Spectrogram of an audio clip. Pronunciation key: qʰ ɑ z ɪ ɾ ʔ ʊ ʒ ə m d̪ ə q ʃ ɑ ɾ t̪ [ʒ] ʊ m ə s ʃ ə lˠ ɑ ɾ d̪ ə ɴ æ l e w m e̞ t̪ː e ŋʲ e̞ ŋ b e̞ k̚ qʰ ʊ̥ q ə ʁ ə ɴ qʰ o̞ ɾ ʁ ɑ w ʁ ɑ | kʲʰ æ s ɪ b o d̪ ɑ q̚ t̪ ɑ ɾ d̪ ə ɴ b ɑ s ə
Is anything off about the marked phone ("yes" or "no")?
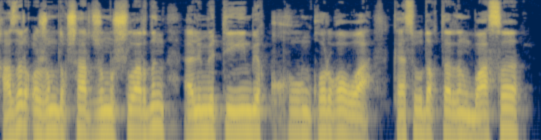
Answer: no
